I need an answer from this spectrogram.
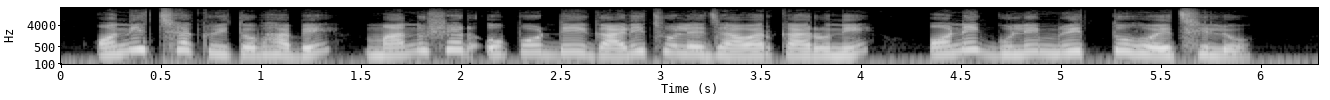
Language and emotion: Bengali, neutral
